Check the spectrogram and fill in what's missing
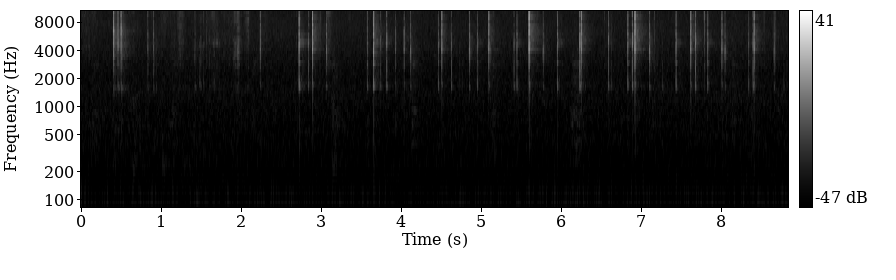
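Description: Fingernails tap and scratch the dotted metal lid and edges of an open, hollow gold metal cigarette case held in both hands. Quiet, bright, sharp clicks and ticks come in an irregular stream over a soft, steady scratchy hiss, each tap dying away almost instantly.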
